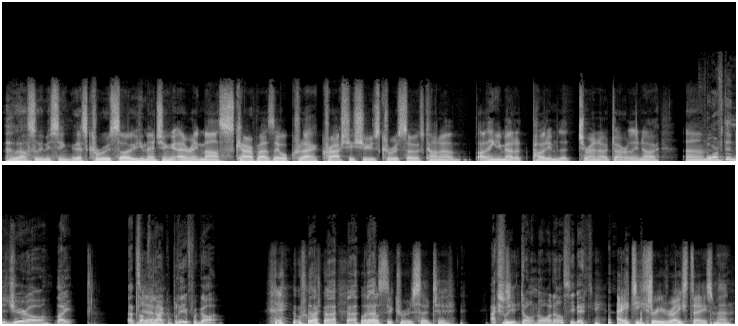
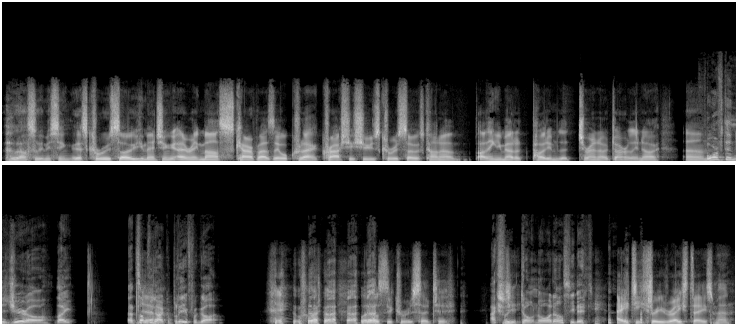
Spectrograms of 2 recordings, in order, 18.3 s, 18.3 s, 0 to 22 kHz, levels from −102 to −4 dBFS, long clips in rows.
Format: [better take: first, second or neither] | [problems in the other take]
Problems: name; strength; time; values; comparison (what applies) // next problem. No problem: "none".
first | thin; somewhat; fading below 350 Hz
